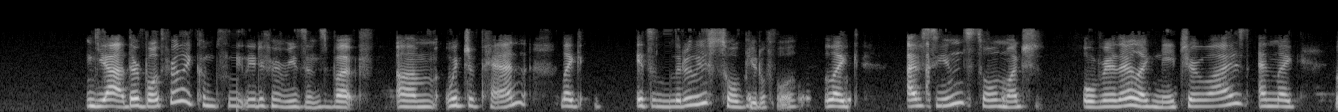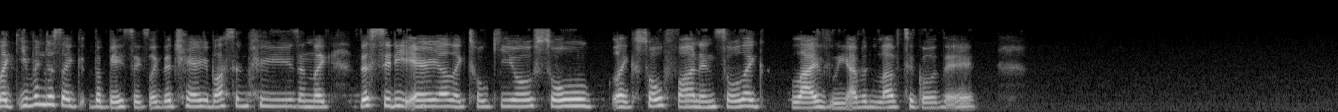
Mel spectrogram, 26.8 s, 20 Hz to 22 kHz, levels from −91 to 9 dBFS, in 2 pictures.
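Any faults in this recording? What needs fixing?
Concealed Bluetooth headset packet loss at 2.34–2.39 s and 6.67–6.72 s. About 50 ms is replaced by a repeated buzzy fragment. Improve the headset's radio link.

Echo leak at 3.88–3.96 s, 7.45–10.31 s, 11.77–13.56 s, 15.7–18.36 s and 22.42–22.46 s. A copy trails by 184–212 ms, strongest at 7.45–10.31 s. It is likely residual loudspeaker echo. Strengthen the far end's echo cancellation.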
